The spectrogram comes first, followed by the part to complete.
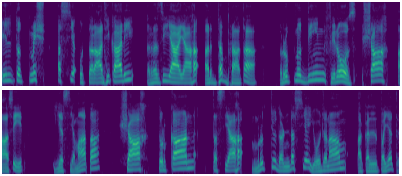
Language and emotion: Sanskrit, neutral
